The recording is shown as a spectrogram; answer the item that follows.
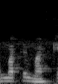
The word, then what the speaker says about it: matemática: Perceba que a sílaba tônica é ma, sendo que a última sílaba é K, a penúltima é ti, né, e a antepenúltima é ma. Então, se a sílaba tônica de matemática é antepenúltima, então ela é uma palavra proparoxítona.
